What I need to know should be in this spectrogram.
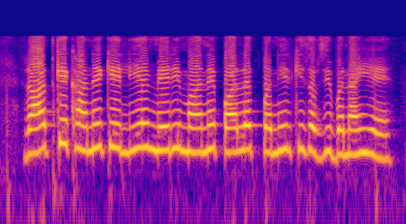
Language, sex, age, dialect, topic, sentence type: Hindi, female, 18-24, Marwari Dhudhari, agriculture, statement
